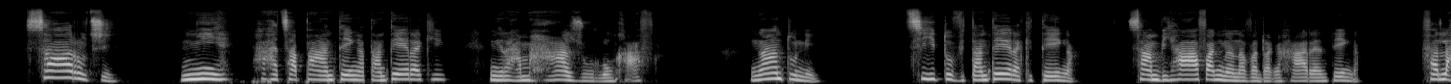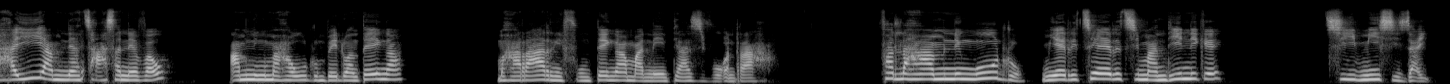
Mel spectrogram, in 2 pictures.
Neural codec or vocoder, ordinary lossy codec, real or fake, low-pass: none; none; real; 14.4 kHz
